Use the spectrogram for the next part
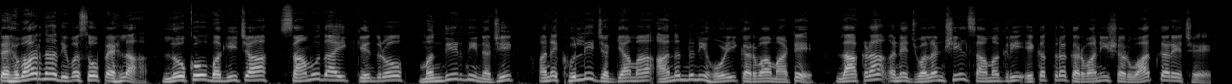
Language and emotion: Gujarati, neutral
